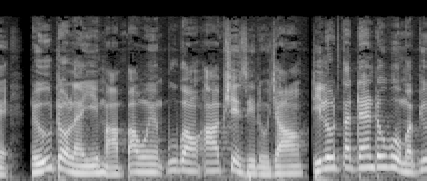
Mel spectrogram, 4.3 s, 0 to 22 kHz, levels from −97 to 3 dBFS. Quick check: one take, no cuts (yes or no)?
no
